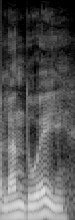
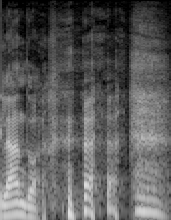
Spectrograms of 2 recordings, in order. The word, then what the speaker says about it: Landua: Yo siempre te he dicho Landua, pero últimamente escucho que se pronuncia Landuey. Sí, pero los nombres en español hay que pronunciarlo en español nomás. Bueno, entonces Landua.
